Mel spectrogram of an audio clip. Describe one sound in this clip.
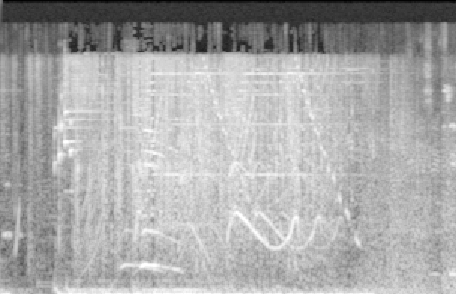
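Bright magical chimes sparkle and ring.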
